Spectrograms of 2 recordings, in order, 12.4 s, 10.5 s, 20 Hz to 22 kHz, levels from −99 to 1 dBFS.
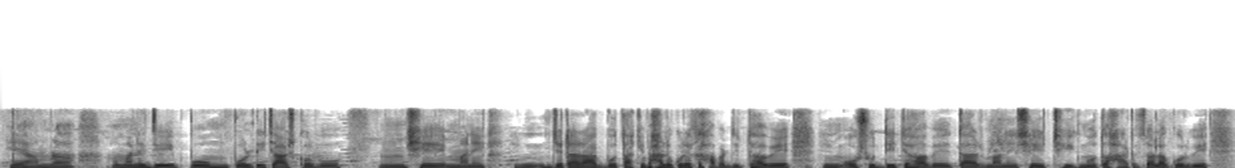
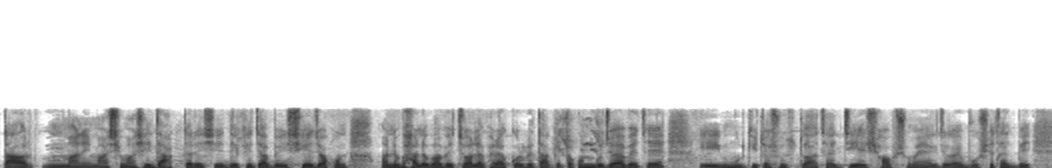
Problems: background sounds at intervals, background conversations at intervals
